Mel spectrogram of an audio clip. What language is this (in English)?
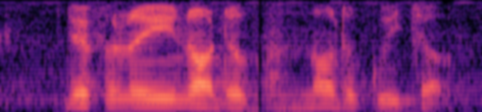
English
